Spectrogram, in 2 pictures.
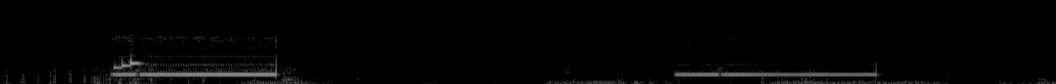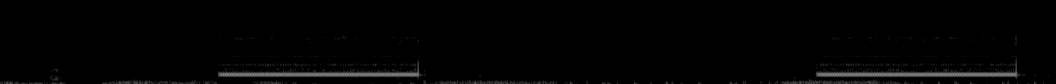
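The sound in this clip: Ringback tone of an outgoing telephone call: four steady, evenly spaced electronic tone bursts, each about two seconds long, separated by longer pauses filled with faint low rumble.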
